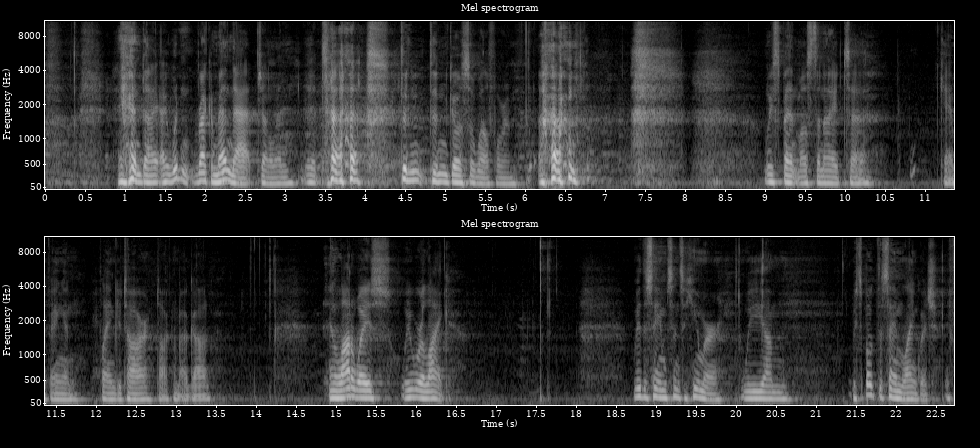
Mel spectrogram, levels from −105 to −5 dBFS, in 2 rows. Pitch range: 115-140 Hz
